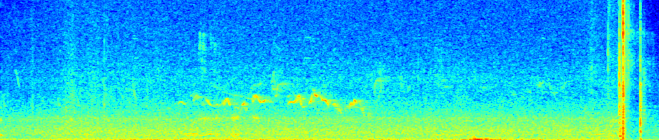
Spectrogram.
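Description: Outdoor ambience of wind on the microphone, a steady rush with a low gust buffeting near the end, and a small bird chirping faintly in the middle.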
